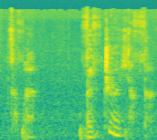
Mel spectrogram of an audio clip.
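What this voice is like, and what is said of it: Quiet, softly spoken line. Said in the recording (Chinese): “她忍不住小声的说”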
